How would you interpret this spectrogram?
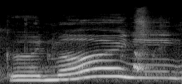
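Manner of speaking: very slow, stretched good morning; drawn-out good morning. Shown as a demonstration. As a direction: model "Good morning." slowly for a baby. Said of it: "Can you say good morning to Mama?".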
